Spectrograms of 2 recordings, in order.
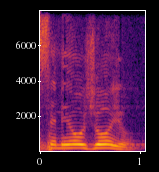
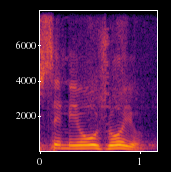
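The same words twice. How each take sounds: First: It is said louder and stronger. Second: It is said at normal volume.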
